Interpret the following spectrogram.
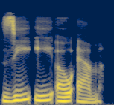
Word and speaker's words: Xeomin: And that's where zemen, that's pronounced zeo m, comes in.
